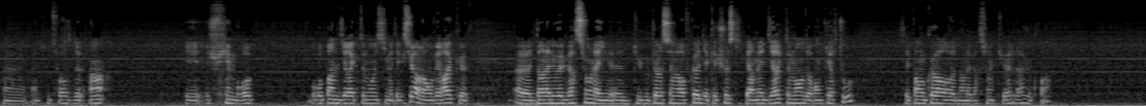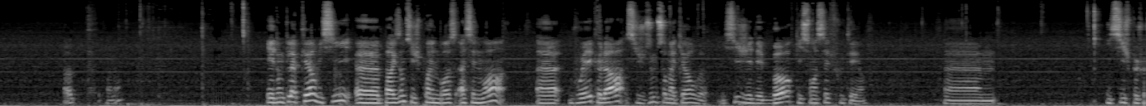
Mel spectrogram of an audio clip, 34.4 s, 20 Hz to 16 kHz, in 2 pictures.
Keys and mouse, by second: 2.1-3.9 drag, 21.4 click, 21.9 f, 23.6 f, 26.9 click, 30.8-34.3 drag.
